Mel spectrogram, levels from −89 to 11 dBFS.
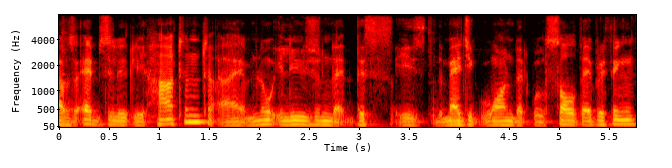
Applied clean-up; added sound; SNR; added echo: neural separator model SepFormer DNS4.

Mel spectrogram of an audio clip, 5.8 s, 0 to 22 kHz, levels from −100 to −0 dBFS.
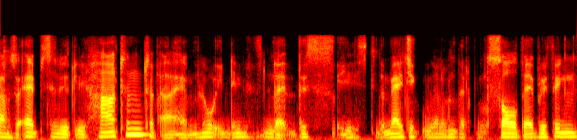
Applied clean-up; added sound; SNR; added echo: neural diffusion model UNIVERSE++.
